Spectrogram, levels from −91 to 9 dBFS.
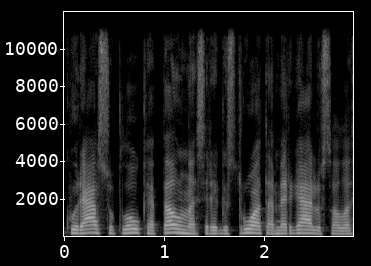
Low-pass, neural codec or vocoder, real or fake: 10.8 kHz; none; real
